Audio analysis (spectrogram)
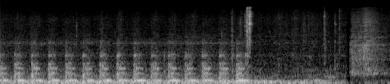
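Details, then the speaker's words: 2002 Mitsubishi Eclipse RS 2.4L after coil replacement and spark plug and oil change: starter spins the engine evenly but it never fires; crank no start with no spark, old coil mistakenly reinstalled. "We have no spark still. Okay, I was kind of bummed that it wouldn't start."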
